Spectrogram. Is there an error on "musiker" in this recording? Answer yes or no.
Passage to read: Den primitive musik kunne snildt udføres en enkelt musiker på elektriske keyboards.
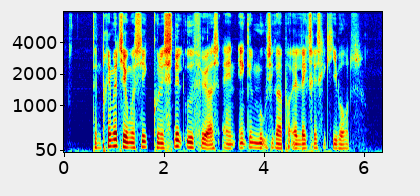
no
